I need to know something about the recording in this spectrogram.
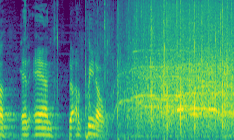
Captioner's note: applause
